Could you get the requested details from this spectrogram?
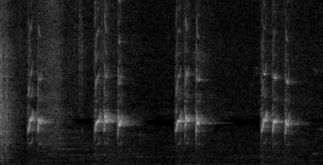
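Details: A young bulbul among white flowers gives four quick clusters of bright, clipped high chirps, each group two or three notes, spaced about three-quarters of a second apart.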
